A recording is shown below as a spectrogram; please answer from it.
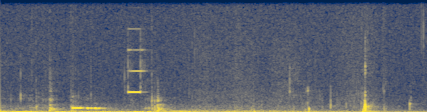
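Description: A timer is set with a few short electronic beeps, high and brief, against a quiet low hum with faint clicks and handling noises.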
